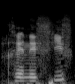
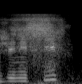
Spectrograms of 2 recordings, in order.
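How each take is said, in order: First: The name is pronounced the English way. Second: The name is pronounced the French way.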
